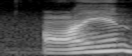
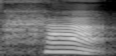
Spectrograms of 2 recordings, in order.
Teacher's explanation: ain dan H sama-sama di tengah-tengah tenggorokan, tapi ada bedanya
